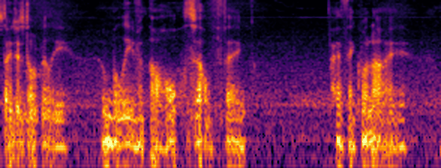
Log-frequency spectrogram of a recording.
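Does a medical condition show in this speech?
Yes: ALS; young man, hospital bed.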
